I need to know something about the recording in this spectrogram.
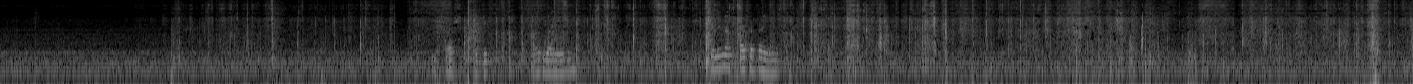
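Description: Brown kraft-paper parcel wrapping and clear packing tape picked at and torn open by hand: irregular crinkling and ripping of paper and tape, starting a few seconds in.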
